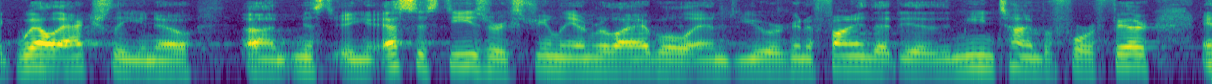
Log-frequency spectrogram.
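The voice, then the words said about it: Nerdy know-it-all voice. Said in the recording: “I can't do a Denmark accent, but I can do nerd.”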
